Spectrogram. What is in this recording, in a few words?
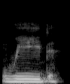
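"wid", Proto-Indo-European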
